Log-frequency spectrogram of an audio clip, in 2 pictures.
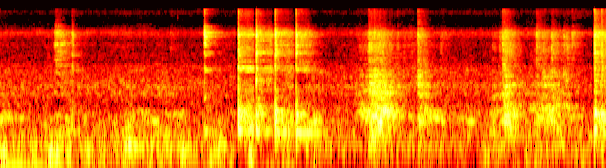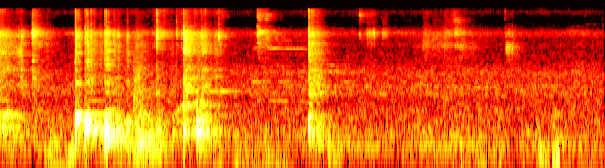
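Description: Plates set out one after another for a home lunch of mutton curry, with repeated close clinks, clatters and knocks coming in irregular bursts.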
